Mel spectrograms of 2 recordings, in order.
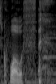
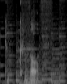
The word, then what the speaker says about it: Kvothe: In the beginning, where he's like, "My name is Kvothe, pronounced almost the same way as Quoth." No, that I thought it made sense. He said, "Yeah, pronounced," and so when he says it's pronounced almost the same as Quoth, like F and I just called him Quoth for the longest time before I listened to Pat. I think before I listened to the author pronounce his name, and he said Kvothe.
